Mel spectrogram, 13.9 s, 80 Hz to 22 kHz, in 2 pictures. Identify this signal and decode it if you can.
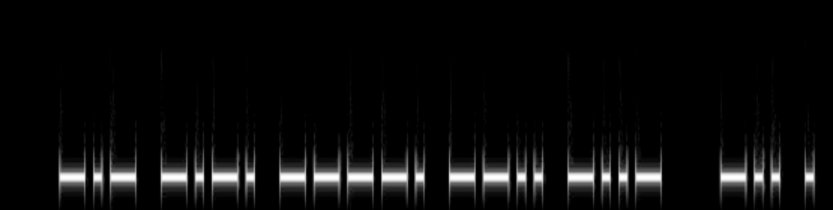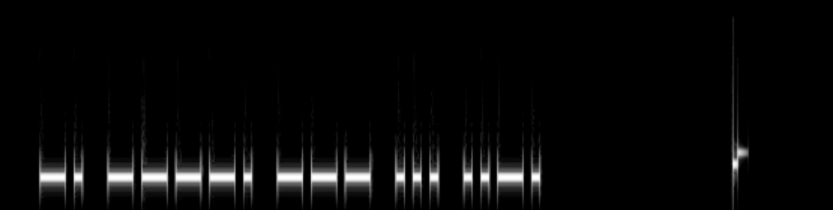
Morse code, heard as a keyed tone, about 17 wpm, 700 Hz. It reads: KC9ZX DE N9OSF
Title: USA Callsign DE Callsign - 5 Characters - 17wpm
